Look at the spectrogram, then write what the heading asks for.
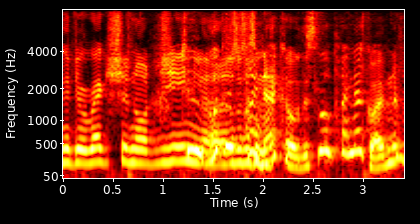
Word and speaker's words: Pineco: one of those in I like the way you say Pineo you're like Pine you split it I say pineco which is like two words you say Pine Neck Co pineco exactly that's how you say it I'm like wo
